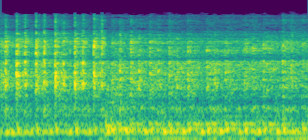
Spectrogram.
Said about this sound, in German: Warte mal, lass mal laufen. Auf jeden Fall keine Vergaser-Harley, ist eine Einspritzer-Harley. Oh, nee, lass mal. Ist das normal? Doch eine Vergaser.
